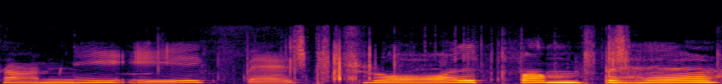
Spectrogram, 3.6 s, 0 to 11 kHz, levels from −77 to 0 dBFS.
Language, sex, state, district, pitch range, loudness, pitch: Hindi, female, Uttar Pradesh, Lucknow, 210-240 Hz, -18 LUFS, 225 Hz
